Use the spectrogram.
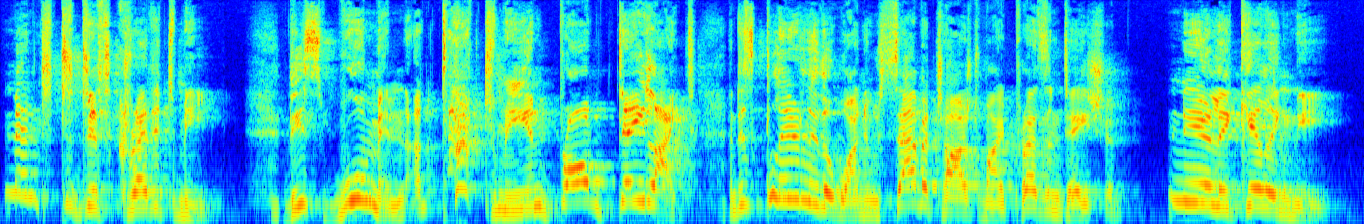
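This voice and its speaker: An actor voicing a pompous, defensive fraud of a scientist in an animated audio drama, indignant and haughty, in a roomy echo. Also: medium pitch, unhurried, full character voice. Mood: flustered.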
